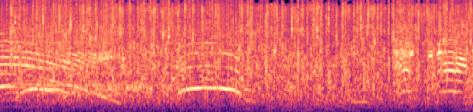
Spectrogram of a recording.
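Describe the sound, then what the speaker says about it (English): Outdoor crowd at a running race applauding and cheering for the volunteers, loud continuous clapping and babble with voices calling out over it. "Can we have a massive round of applause for all our volunteers today?"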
